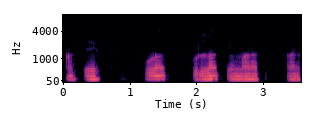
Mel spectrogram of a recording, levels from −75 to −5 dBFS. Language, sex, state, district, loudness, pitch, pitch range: Marwari, male, Rajasthan, Nagaur, -36 LUFS, 95 Hz, 90-100 Hz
